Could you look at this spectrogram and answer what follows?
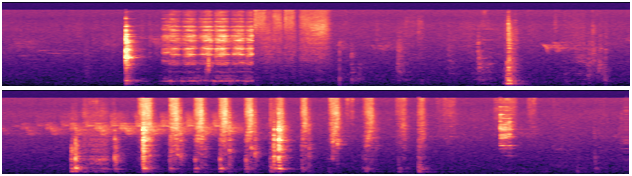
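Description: An old two-inch framing chisel handled and honed on a sharpening stone. There is a sharp knock about a second and a half in, then a short scrape and a second knock, then a run of quick, even rubbing strokes of steel on stone, about three a second.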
